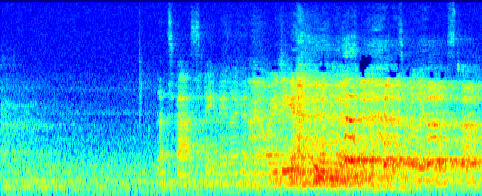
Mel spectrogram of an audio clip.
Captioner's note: all laugh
